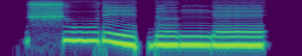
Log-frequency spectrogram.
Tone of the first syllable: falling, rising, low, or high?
high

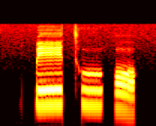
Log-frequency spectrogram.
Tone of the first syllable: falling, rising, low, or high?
high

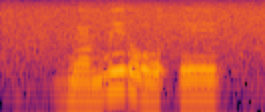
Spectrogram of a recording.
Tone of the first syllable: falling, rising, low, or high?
low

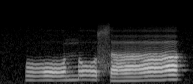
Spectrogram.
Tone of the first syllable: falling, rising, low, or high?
low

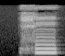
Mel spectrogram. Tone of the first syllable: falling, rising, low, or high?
high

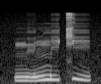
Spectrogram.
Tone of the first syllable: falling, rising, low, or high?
rising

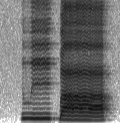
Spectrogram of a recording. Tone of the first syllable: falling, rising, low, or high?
high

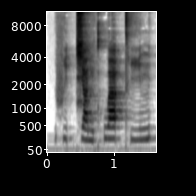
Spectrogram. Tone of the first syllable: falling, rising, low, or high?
low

